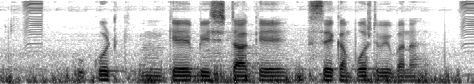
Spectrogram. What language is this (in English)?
Magahi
